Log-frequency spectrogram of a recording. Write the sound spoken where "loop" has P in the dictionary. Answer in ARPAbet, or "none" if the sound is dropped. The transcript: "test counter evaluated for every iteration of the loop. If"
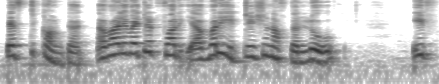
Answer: none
